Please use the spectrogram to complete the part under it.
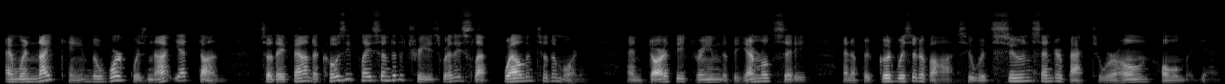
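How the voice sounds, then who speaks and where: A man reading a children's story aloud with expressive, dramatic and emphatic phrasing. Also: medium pitch, a little fast, no echo, poor audio.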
